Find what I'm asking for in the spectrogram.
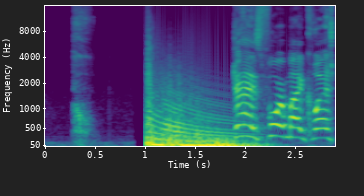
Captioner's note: image thudding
